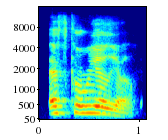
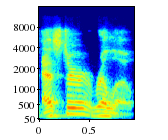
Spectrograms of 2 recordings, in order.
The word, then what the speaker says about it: Esturilho: it or say it escarillo that was worse uh the way i tell people to say is esther rello so esterilla gorilla yeah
